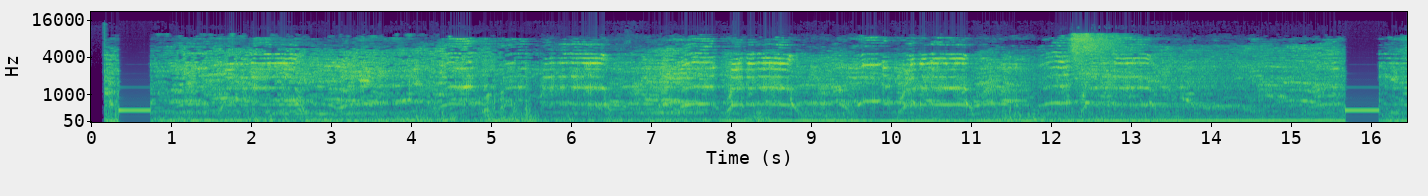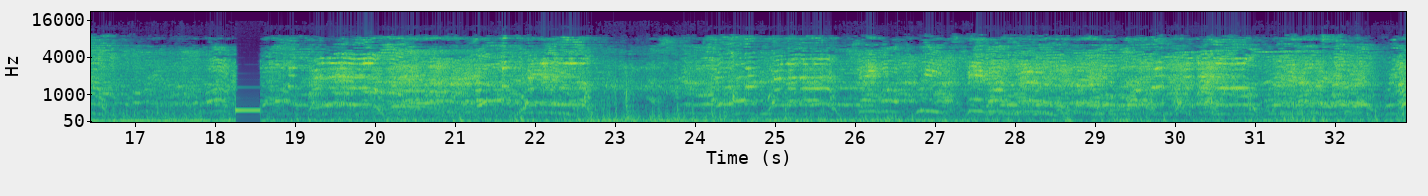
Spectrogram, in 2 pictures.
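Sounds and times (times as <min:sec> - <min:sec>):
short electronic beeps: 0:00.2 - 0:00.8, 0:15.7 - 0:16.2, 0:18.2 - 0:18.7
loud rowdy crowd heckling, booing and jeering outdoors: 0:00.2 - 0:32.8
low rumble: 0:00.2 - 0:32.8.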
